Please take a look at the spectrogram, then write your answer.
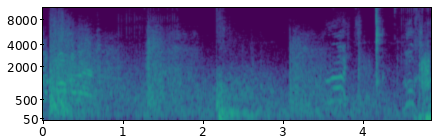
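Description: Rapid gunfire from infantry squads in a Company of Heroes 2 match, bursts of shots and sharp cracks layered over a dense battle din, with a caster talking throughout.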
